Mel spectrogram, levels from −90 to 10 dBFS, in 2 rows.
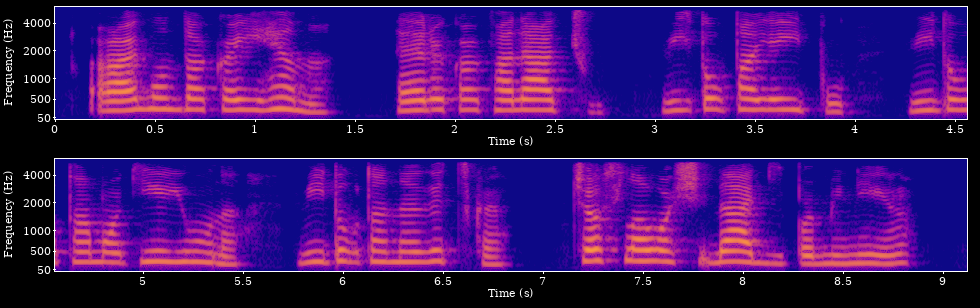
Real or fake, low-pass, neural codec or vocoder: fake; 5.4 kHz; autoencoder, 22.05 kHz, a latent of 192 numbers a frame, VITS, trained on one speaker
